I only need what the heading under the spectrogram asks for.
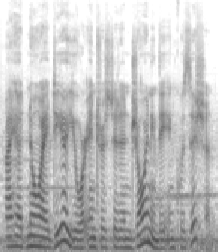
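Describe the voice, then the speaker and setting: An actor voicing a wry, self-deprecating leader of a heroic order in a game cutscene. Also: male voice, medium pitch, animated, fast talker, over music, lightly acted. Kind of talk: video game cutscene acting.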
